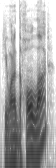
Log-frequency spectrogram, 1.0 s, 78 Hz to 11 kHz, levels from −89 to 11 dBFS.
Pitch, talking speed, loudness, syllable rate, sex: 110 Hz, 290 wpm, -15 LUFS, 8.5 syllables/s, male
